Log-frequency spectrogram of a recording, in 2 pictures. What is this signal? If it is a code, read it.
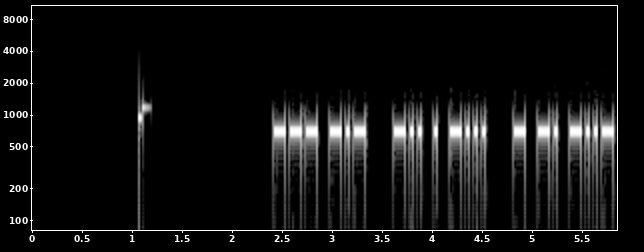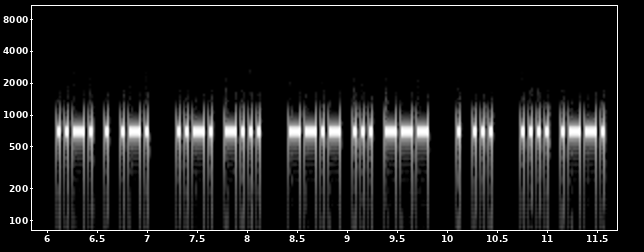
Morse code, heard as a keyed tone, about 30 wpm, 700 Hz. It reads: OK DEB TNX FER FB QSO ES HP
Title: Practice QSO - Exchange 4 - Ending - 30wpm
